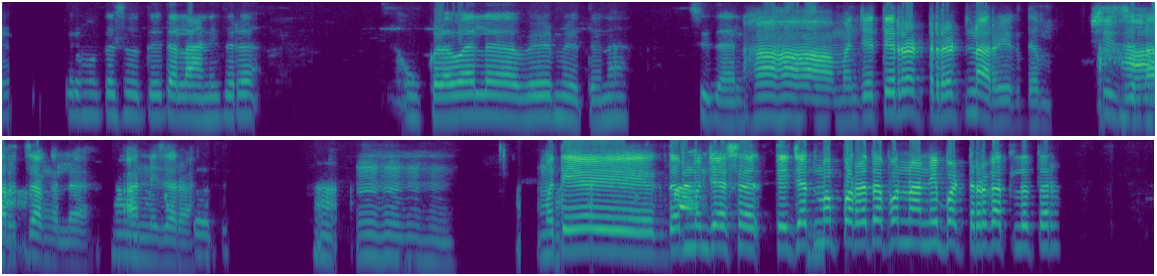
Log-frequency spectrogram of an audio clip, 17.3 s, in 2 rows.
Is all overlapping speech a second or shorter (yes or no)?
yes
